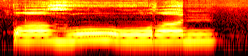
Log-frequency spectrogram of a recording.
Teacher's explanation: Ha kacamata, ha besar, pangkal tenggorokan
